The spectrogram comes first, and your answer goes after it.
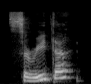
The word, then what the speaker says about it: Sarita: Oh, or Sarita, did I pronounce that right? Yes, you did. Hi, this is Sarita.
